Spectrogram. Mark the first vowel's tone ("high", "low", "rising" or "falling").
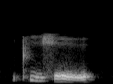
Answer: falling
